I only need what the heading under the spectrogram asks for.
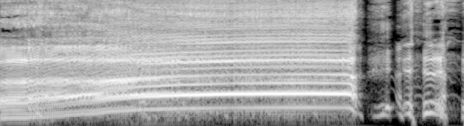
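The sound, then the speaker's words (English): Man-Thing, a swamp monster, lets out a loud roar that sweeps upward in pitch, then holds a steady, siren-like wail for about two seconds before cutting off abruptly as people begin talking. “And Man-Thing lets out a terrifying roar.”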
